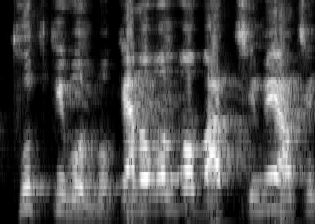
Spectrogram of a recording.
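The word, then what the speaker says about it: 듣기: তো সাংগিয়কে হচ্ছে ক, এই জন্য এটাকে বলবো থুত কি। থুত গি না, থুত কি মানে হচ্ছে লিসেনিং।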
